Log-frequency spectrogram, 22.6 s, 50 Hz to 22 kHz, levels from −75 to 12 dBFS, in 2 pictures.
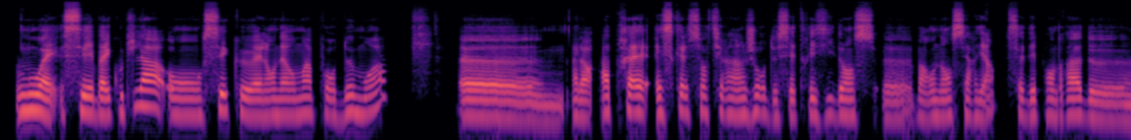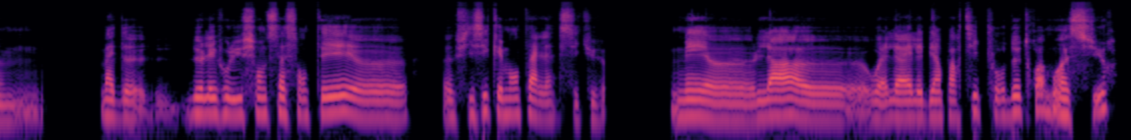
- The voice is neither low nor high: Yes, medium, 150 Hz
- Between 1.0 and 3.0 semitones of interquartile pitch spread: Yes, average, 2.7 semitones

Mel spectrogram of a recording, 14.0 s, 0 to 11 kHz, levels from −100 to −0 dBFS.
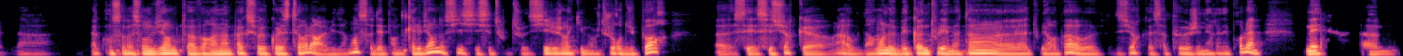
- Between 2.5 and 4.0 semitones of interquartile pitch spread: Yes, average, 3.0 semitones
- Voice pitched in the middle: No, low, 105 Hz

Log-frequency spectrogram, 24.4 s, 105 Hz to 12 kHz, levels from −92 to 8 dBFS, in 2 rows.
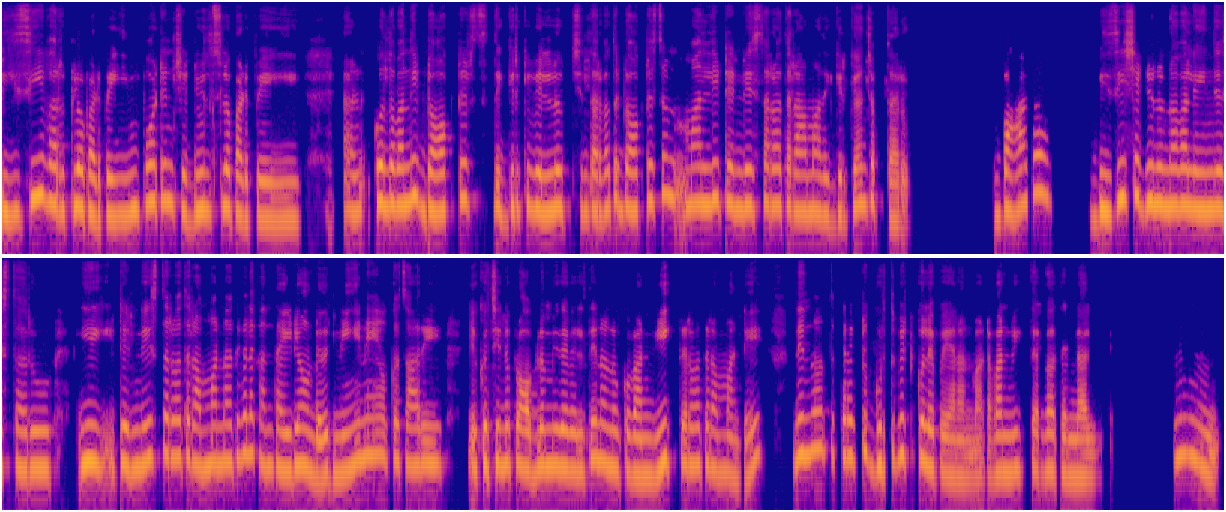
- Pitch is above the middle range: Yes, high, 245 Hz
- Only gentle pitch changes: No, average, 3.0 semitones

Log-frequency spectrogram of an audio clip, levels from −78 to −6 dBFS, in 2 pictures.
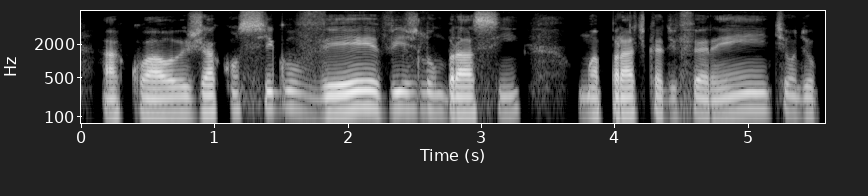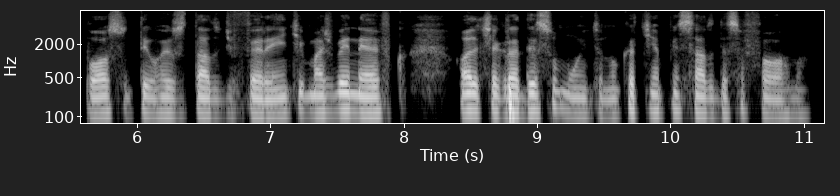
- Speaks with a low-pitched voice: Yes, low, 115 Hz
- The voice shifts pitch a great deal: No, average, 2.7 semitones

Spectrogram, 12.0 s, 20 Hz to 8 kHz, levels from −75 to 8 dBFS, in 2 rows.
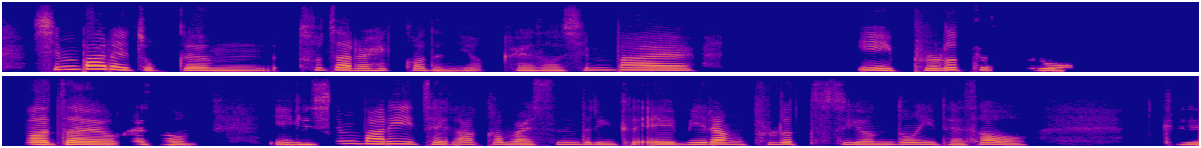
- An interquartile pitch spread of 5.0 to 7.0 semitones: No, average, 4.5 semitones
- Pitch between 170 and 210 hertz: No, high, 220 Hz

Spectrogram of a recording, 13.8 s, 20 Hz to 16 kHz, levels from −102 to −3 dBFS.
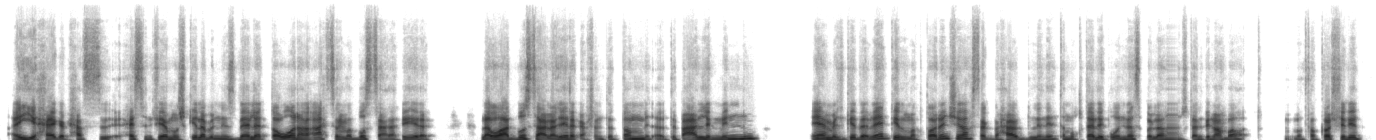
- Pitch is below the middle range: No, medium, 155 Hz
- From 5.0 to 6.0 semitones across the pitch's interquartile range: Yes, average, 5.3 semitones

